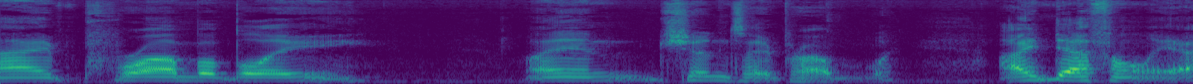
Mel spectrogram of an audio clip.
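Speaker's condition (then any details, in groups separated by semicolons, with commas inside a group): Multiple sclerosis; slight voice scratchiness, very tired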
